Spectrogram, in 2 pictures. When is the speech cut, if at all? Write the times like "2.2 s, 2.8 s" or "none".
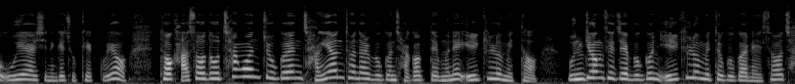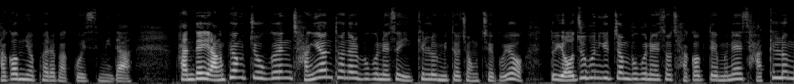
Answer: none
